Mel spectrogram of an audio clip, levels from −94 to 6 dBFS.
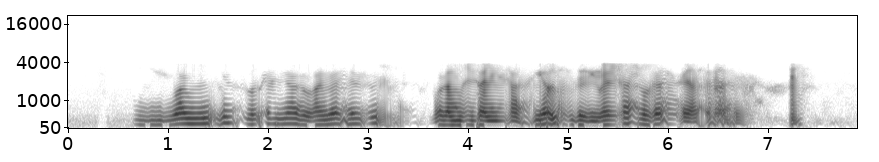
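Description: Speech that has been through a Codec 2 vocoder throughout, and heavily: the voice is rebuilt from pitch, voicing and a coarse spectral envelope as sums of sine waves, so it sounds robotic and buzzy. That is unlike the smeared, swirly texture of an ordinary low-bitrate waveform codec, and the depth of damage fits a very low rate around 1.3 kbit/s. Bit errors on digital voice radio hit twice, at 1.85 to 2.08 s and 4.72 to 4.87 s, where the synthetic voice suddenly jumps in pitch, level and tone colour and turns into warbling gibberish. A packet dropout would leave gaps or repeats, but here corrupted frame parameters are still decoded, which points to an error rate of several percent.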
